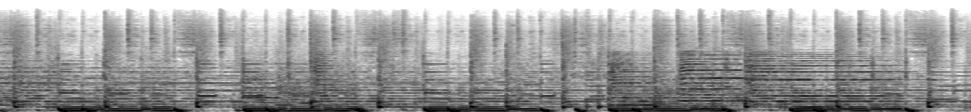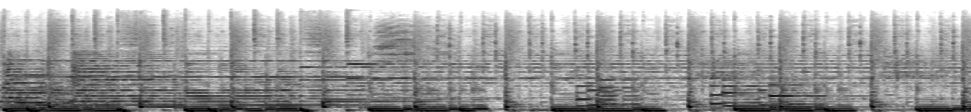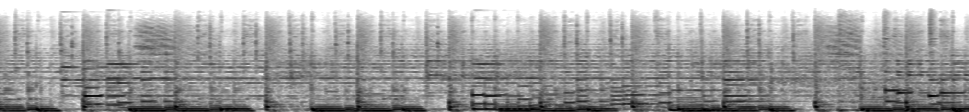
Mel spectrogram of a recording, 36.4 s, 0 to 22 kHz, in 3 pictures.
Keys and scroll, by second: 0.4 3, 12.1 ctrl+k, 13.0 ctrl+2, 19.6 z, 35.8 space.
